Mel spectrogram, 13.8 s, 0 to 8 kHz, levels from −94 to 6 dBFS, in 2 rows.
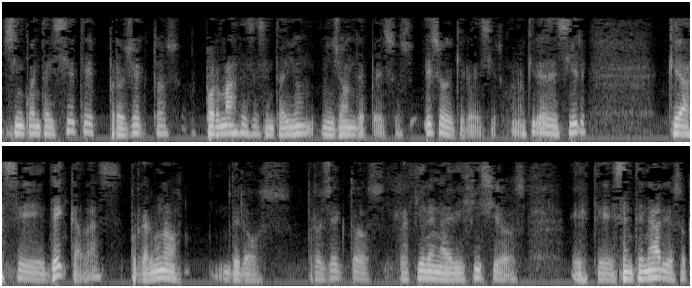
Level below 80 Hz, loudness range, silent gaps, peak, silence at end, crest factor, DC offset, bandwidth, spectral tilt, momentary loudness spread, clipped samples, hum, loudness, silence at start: -44 dBFS; 3 LU; none; -6 dBFS; 0.05 s; 20 dB; under 0.1%; 6 kHz; -9 dB/octave; 14 LU; under 0.1%; none; -26 LUFS; 0.05 s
